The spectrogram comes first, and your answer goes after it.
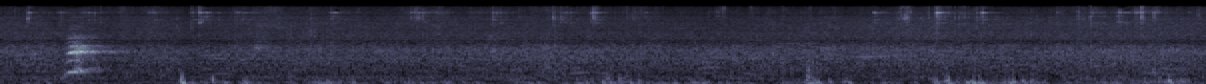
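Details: French Bulldog puppy Austin and Dachshund Stanley wrestling and playing together. A single short, high whining yelp comes near the start, followed by low thumps and scuffling of bodies moving about.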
